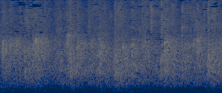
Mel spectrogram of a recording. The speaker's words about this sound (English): Well, give the Lord a hand clap of praise.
